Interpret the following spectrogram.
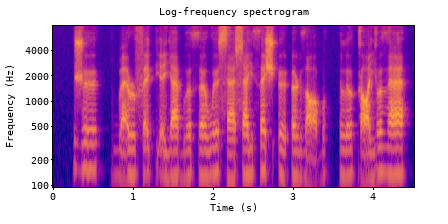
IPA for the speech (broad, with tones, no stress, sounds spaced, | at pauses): ʒ ø˦ | b æ̰˨ ɹ f ɛ̰˨ pʲ æ̰˦˨ j æ˨ b ɵ˨ θ œ˨ w ø˦ s æ˨ ɬ æ˦ j θ ɛ˦ ʃ ʔ ø˨ ʔ œ˨ ɳ ð ɑ̰˨ b | l ɵ˨ k ɑ̰˨ j ɵ˦ ð æ˦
